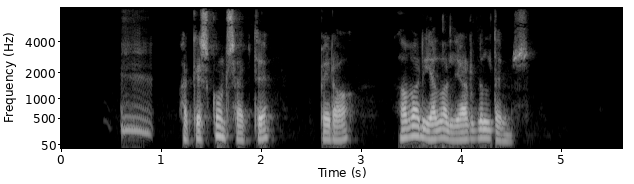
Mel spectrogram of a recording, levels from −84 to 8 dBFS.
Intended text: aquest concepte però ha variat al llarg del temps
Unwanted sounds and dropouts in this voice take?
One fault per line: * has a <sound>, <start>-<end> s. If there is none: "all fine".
* has a throat clearing, 0.6-1.0 s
